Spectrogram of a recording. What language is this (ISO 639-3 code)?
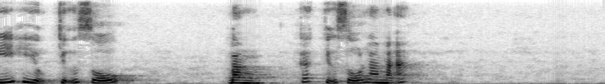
vie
